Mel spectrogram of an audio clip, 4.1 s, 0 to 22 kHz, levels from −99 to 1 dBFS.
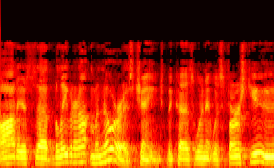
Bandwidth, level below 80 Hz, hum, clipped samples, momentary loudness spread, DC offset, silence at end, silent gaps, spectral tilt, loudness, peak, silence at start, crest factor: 8 kHz; -58 dBFS; none; under 0.1%; 5 LU; under 0.1%; 0 s; none; -7.5 dB/octave; -23 LUFS; -6 dBFS; 0 s; 16 dB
